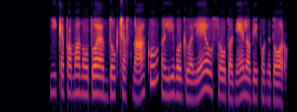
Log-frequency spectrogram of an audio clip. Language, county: Lithuanian, Vilnius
